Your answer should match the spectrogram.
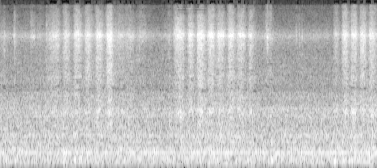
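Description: A scallop cutter pressing and wiggling through rolled-out sugar paste makes faint, soft scraping and rubbing strokes in short rhythmic bursts, with quiet gaps between them.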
